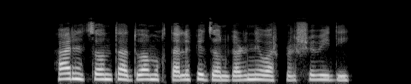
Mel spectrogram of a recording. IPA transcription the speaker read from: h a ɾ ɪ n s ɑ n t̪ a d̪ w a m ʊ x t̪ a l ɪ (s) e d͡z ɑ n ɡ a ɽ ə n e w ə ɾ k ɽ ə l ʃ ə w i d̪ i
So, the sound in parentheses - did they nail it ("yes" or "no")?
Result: no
